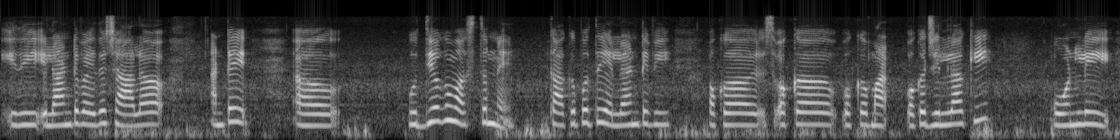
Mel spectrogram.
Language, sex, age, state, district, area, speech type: Telugu, female, 18-30, Andhra Pradesh, Visakhapatnam, rural, spontaneous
